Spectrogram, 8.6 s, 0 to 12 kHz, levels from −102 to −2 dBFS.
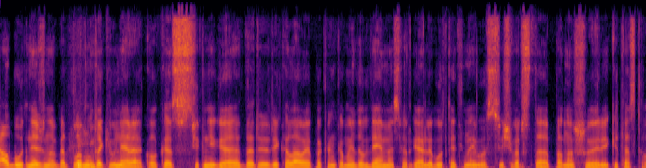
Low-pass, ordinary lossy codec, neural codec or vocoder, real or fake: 10.8 kHz; Opus, 32 kbps; codec, 44.1 kHz, 7.8 kbps, Pupu-Codec; fake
